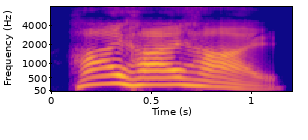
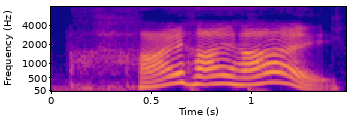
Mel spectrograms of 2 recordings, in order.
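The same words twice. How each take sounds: First: It is said with high energy. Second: It is said with low energy.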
